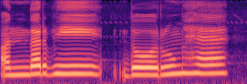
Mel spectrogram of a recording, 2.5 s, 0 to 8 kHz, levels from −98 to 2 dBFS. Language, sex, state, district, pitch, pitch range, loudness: Hindi, female, Jharkhand, Palamu, 260 Hz, 235-270 Hz, -15 LUFS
